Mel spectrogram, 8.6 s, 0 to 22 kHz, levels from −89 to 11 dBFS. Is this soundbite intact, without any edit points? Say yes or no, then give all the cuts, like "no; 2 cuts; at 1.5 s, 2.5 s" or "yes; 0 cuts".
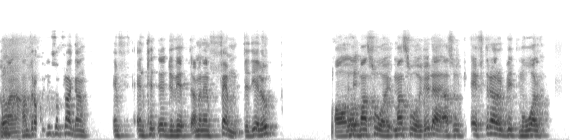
no; 2 cuts; at 5.0 s, 7.0 s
